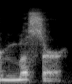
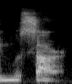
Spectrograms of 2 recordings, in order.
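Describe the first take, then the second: First: It is said with a traditional yeshiva pronunciation. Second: It is said with a contemporary Israeli Hebrew pronunciation.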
